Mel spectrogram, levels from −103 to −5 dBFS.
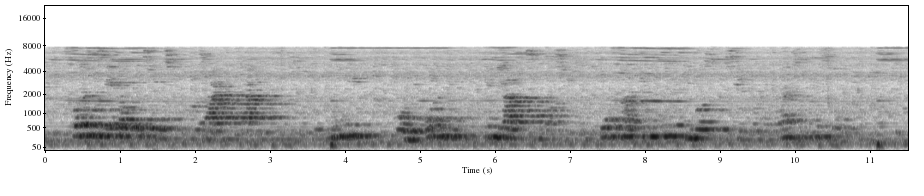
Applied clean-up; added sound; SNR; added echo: classical method WPE with log-MMSE.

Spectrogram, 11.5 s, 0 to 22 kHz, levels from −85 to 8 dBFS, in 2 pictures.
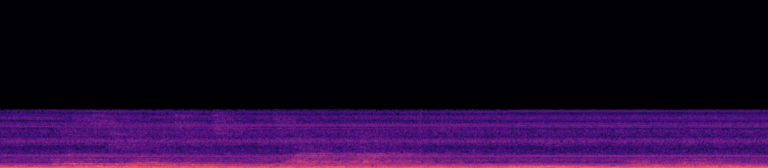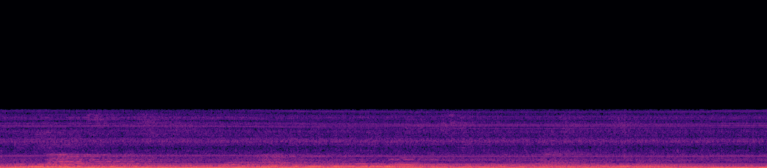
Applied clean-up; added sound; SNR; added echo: none; Tools; -5 dB; reverberation time 2.1 s.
